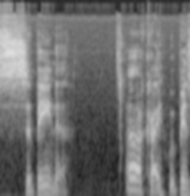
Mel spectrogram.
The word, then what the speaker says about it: Sabine: people self reference so it's not Sabine it's Sabina okay we've been saying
